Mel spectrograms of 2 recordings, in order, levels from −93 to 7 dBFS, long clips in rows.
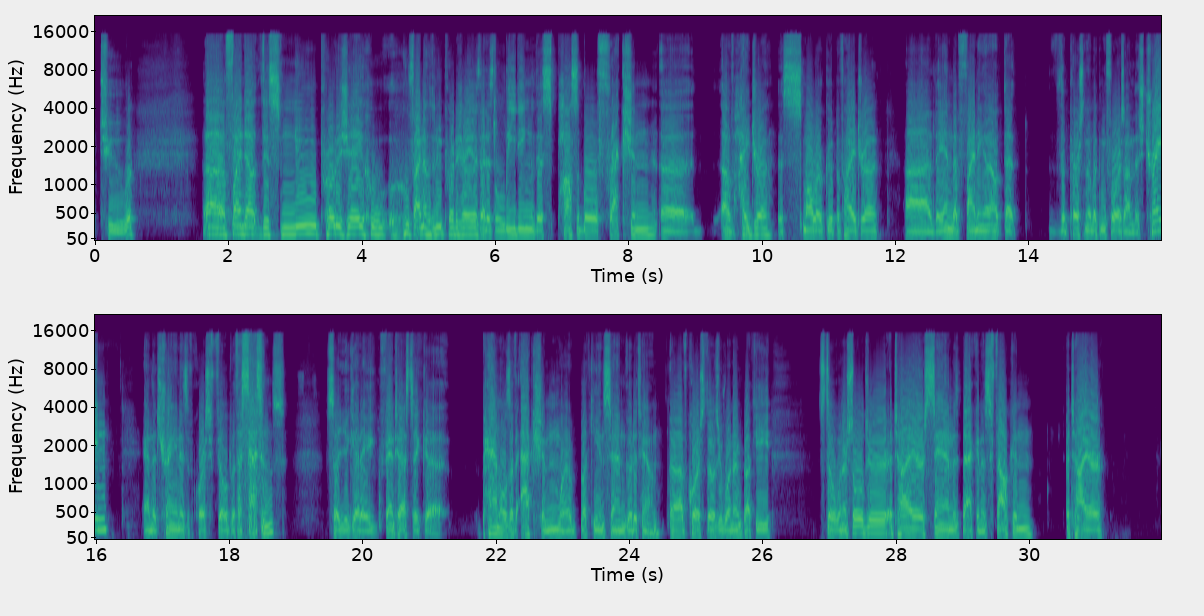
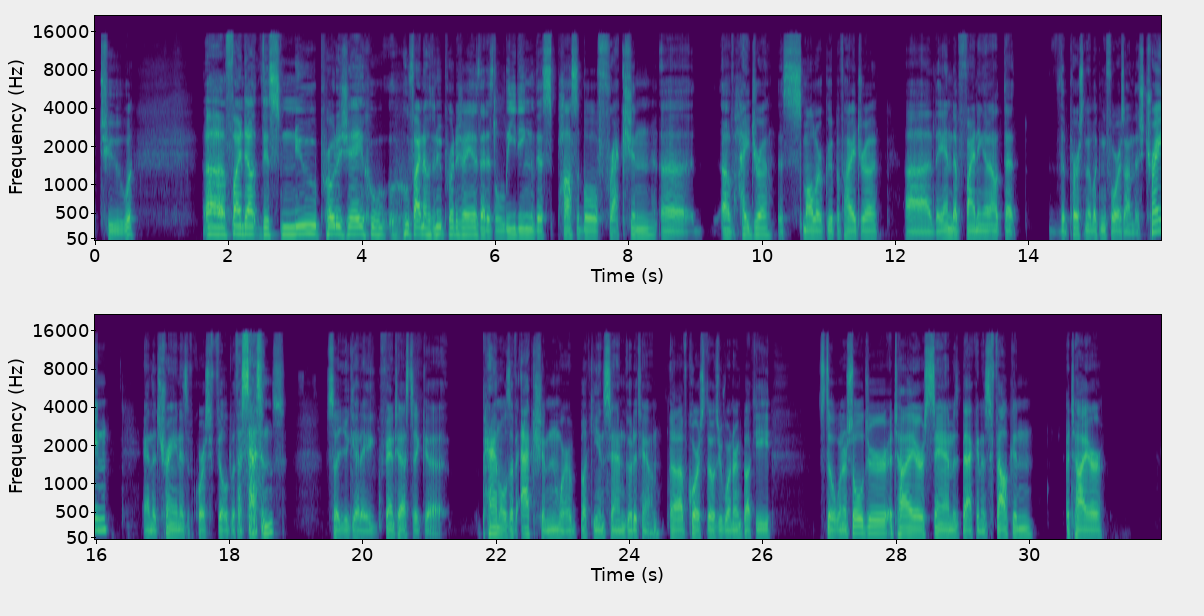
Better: second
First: distortion; heavy; 7 dB below the speech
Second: none

